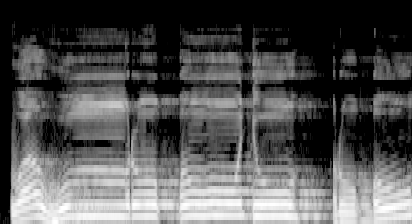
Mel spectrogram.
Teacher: mim sukun bertemu ro namanya Idhar syafawi kita baca jelas tanpa mendengung wahumuku ruku dum bertemu sukun dua harakat kita panjang kan ruku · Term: idhar safawi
